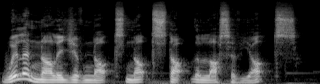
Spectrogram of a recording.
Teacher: Notice the weak function words of lose the / ɒ / sound and take the schwa instead. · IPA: wɪl̩ ə ˈnɒ.lɪdʒ əv nɒts nɒt stɒp ðə lɒs əv jɒts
